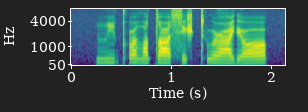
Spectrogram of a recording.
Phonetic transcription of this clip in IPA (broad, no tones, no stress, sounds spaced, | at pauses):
β i kʷʼ e ðˤ ɐ tˤ ɛ s ɪ ʃ tʼ u ʕ e ɾʲ ɔ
